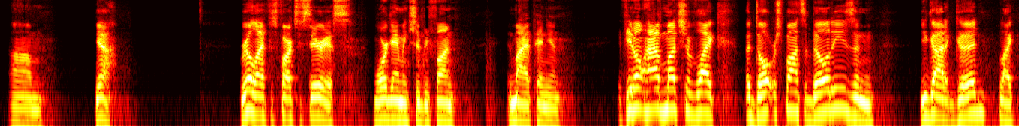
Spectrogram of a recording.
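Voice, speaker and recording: A young adult man talks off the cuff in a laid-back, rambling rant, full of fillers and casual swearing. His voice is bright and forceful. The sound is dry, with no room echo. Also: mid-range voice. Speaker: wargaming video maker.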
